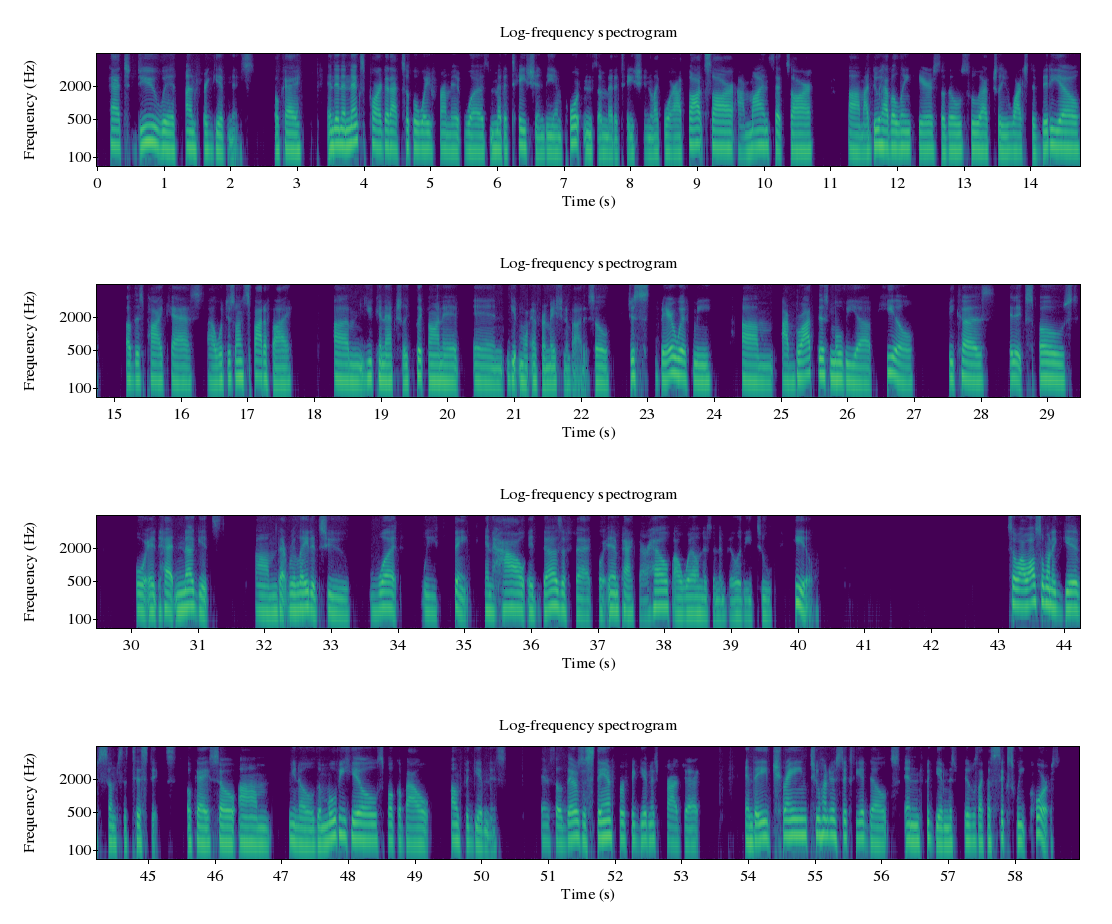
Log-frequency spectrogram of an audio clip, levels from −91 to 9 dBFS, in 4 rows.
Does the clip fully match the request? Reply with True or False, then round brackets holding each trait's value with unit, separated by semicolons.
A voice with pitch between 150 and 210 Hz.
False (140 Hz)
